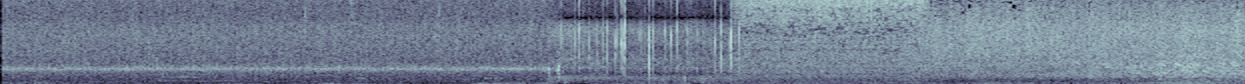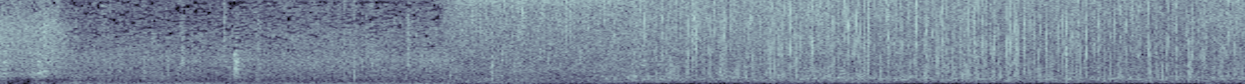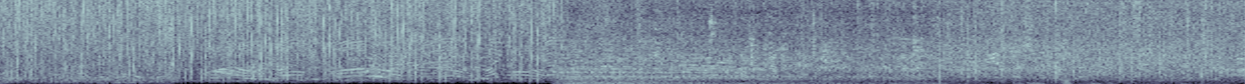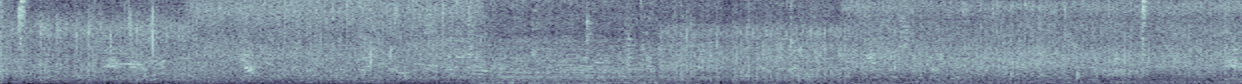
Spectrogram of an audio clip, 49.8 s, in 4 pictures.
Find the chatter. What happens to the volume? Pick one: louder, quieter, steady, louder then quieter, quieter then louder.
steady.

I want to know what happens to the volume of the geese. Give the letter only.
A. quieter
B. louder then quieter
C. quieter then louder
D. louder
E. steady
D.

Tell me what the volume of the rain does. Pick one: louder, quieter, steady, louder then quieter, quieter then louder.
steady.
